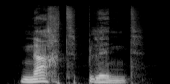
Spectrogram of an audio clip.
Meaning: night-blind
- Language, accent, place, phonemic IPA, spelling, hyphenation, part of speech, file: German, Germany, Berlin, /ˈnaxtˌblɪnt/, nachtblind, nacht‧blind, adjective, De-nachtblind.ogg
